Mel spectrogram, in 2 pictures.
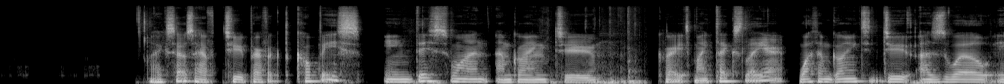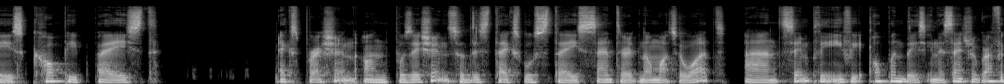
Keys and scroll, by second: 0.0-0.8 typing, 0.2 Return, 0.5 super+d, 0.9 Return, 4.2 super+t, 5.6-6.7 typing, 7.8 a, 9.1 super+c, 9.9 super+v, 11.9 p, 12.0 p, 12.2 super+c, 12.4 super+v, 13.3 v.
